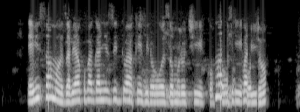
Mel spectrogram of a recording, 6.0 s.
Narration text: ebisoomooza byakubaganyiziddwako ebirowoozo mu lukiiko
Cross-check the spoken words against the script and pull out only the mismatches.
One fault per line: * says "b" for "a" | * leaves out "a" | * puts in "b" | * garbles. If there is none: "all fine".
* garbles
